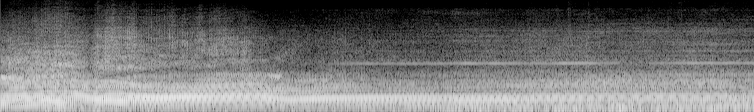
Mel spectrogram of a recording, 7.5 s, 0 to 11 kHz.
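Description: C7 Corvette's V8 under full-throttle acceleration from a standing start, pulling through the gears: the engine note climbs, dips as the car goes by, drops sharply at upshifts just before three seconds and near the end, and grows gradually fainter as the car draws away.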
